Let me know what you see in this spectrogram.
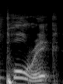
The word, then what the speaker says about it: Páraic: But because my name's Páraic and it's spelled Paraic,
